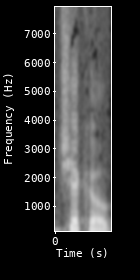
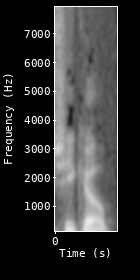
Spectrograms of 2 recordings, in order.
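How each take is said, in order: First: The first syllable sounds like 'chick'. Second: The first syllable does not sound like 'chick'. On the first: The speaker calls it right. "supposed to be Chico, because he liked to chase the chicks" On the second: The speaker calls it wrong. "I always grew up calling him Chico"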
